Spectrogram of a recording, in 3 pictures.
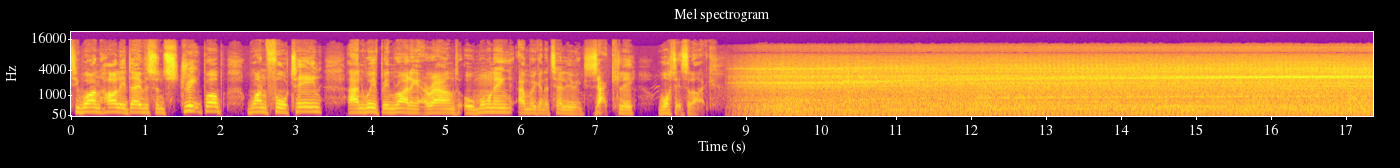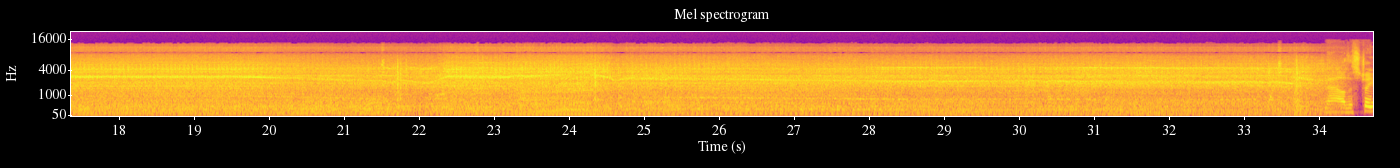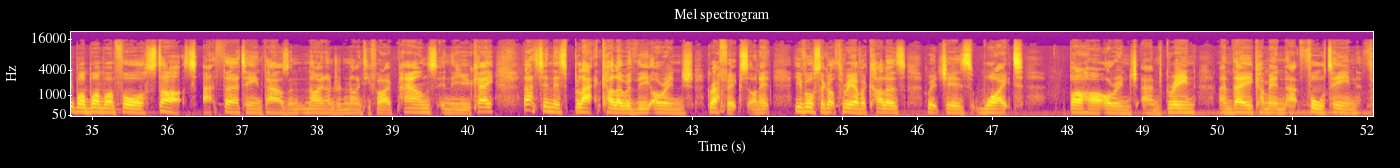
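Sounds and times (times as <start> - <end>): motorcycle engine running: 8.8 - 34.1.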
